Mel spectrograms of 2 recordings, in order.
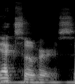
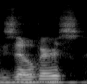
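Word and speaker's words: X-overs: i just called the x overs which is spelled like like it should be pronounced like zovers but i i always pronounce it x overs in my head because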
